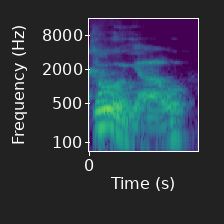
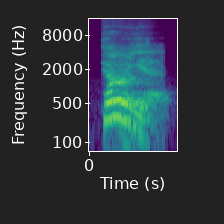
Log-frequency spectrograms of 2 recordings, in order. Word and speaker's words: Tulia: Not Tulia. Tulia. Tulia, yep. You got to pronounce it the way they do in the Panhandle.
